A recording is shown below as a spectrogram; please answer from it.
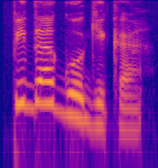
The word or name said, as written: pedagogika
